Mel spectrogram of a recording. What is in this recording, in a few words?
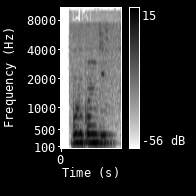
"burgumdi", Moore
